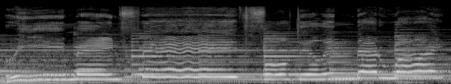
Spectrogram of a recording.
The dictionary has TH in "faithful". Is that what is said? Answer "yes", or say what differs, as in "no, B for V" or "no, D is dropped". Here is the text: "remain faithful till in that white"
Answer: no, T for TH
